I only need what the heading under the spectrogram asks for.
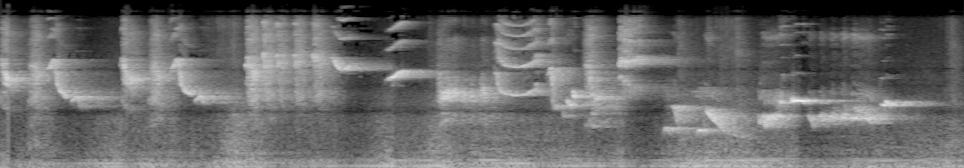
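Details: White-rumped shama singing late in the breeding season: loud, rich, fast-changing phrases of rising and falling whistles, sharp chips and slurred notes, varied and nearly continuous.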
